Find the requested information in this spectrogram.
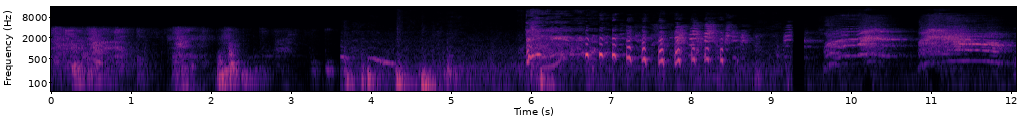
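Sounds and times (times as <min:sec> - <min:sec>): soft low thumps: 0:03.6 - 0:06.4
person laughing rhythmically: 0:06.0 - 0:08.8.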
